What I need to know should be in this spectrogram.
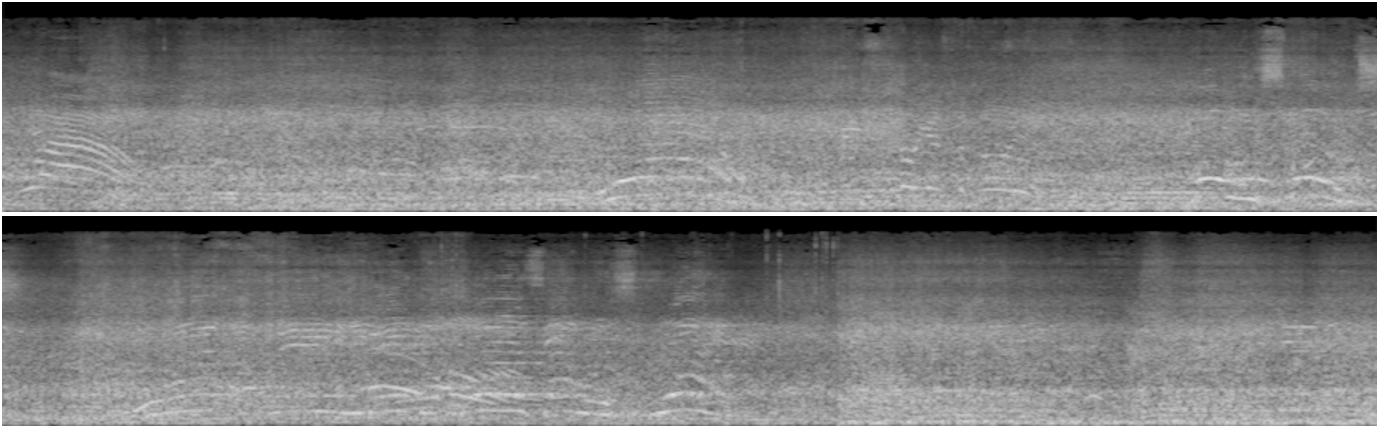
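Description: Dirt bike engines rev and whine around a track.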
